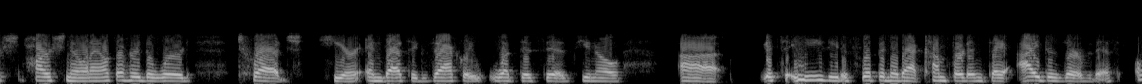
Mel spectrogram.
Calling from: Illinois, United States; and I'm calling from Central Illinois.

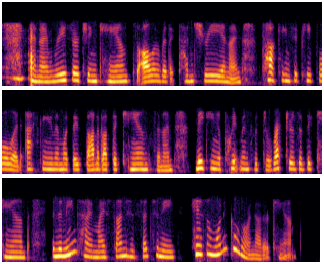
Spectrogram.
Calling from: Denver, Colorado, United States; I'm calling from Denver, Colorado.

